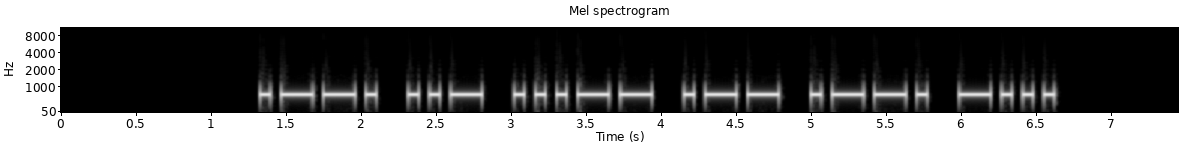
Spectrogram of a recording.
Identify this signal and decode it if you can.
Morse code, heard as a keyed tone, about 17 wpm, 700 Hz. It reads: PU3WPB
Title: DXCC-100 Call Signs - 6 Characters - Repeated 3x - 17wpm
